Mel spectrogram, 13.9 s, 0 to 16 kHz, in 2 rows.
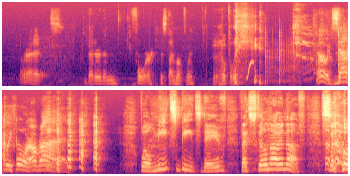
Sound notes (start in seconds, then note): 5.8 laughs; 7.6 laughs even harder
